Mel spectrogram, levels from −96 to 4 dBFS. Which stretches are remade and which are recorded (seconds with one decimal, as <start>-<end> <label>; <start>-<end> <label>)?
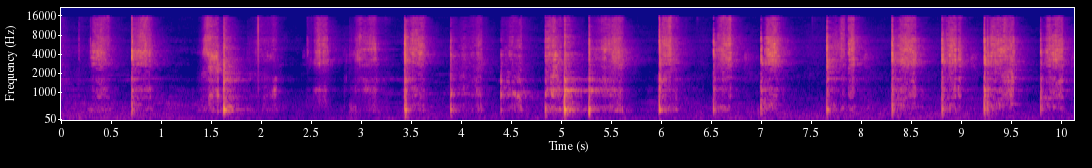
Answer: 0.0-1.2 recorded; 1.2-3.5 remade; 3.5-5.2 recorded; 5.2-6.0 remade; 6.0-10.1 recorded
